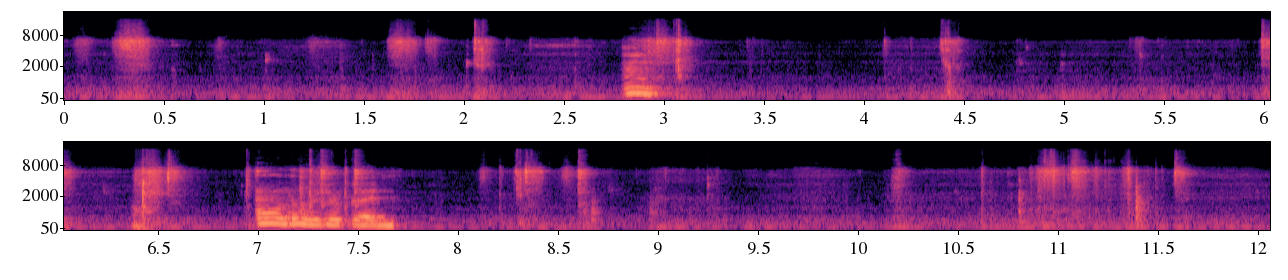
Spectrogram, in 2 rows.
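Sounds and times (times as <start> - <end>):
person humming mm: 2.8 - 3.2.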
